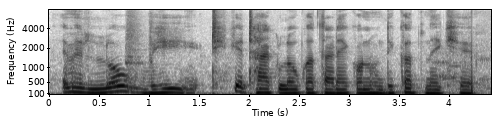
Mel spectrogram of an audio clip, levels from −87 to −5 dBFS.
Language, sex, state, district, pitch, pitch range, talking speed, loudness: Bhojpuri, male, Uttar Pradesh, Varanasi, 130 Hz, 125-140 Hz, 135 wpm, -14 LUFS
